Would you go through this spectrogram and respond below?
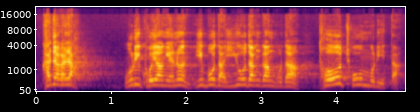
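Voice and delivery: loud, high angry outburst; angry general. Acted. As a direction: storm off in a huff, shouting. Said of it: "그럼 화를 냅니다". (화가 나서 외치는 장군)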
